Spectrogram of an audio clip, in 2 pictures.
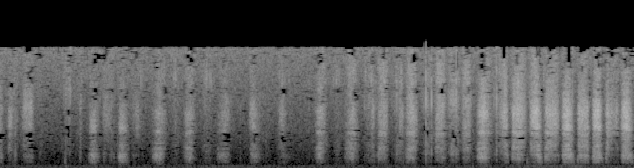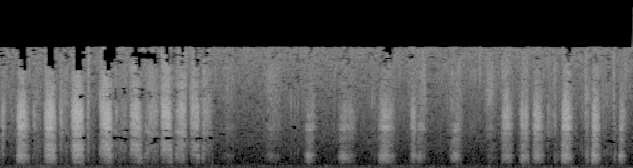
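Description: A felt-tip marker held in the fingers is rubbed back and forth over a flat sheet of white paper with a printed pony outline, lying on a dark surface, to colour the eye area blue. The steady, bright, dry scratching strokes come quickly and fairly evenly, growing louder in the middle before easing back to softer strokes.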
